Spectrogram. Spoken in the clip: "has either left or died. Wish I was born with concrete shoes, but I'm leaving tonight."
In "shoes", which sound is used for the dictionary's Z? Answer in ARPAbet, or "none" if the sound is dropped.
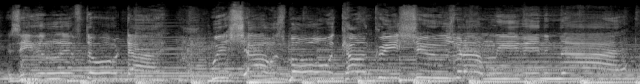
Z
